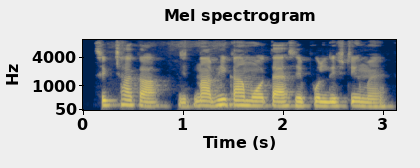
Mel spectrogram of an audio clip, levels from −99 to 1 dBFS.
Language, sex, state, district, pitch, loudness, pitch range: Hindi, male, Bihar, Supaul, 140 Hz, -17 LUFS, 130-150 Hz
